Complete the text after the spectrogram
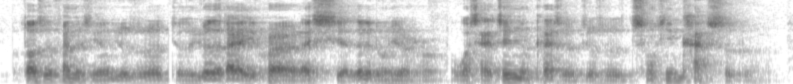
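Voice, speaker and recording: This man talks at a very fast pace in a fairly low pitch, with audible room echo around him. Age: young. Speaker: poet. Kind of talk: casual interview chat.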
